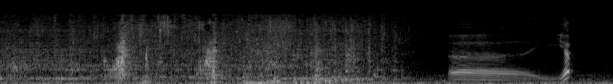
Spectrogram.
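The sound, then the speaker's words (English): Water pours and trickles steadily for about four seconds, with a few louder splashes, then stops, as water spreads everywhere in a home and moves into the living room; a short high, whining voiced sound follows. “So now the water is sort of everywhere and it's moving into the living room.”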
